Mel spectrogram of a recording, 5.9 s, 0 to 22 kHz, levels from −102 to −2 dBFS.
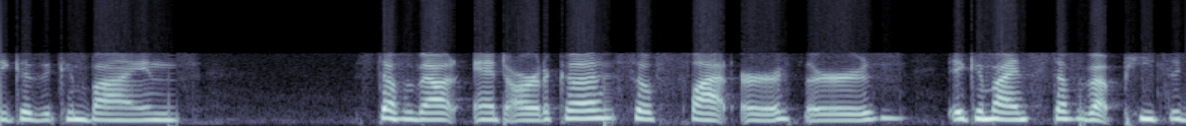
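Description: A speech clip carrying sample clock jitter throughout: a faint hiss and roughness, roughly 45 dB under the signal, that swells on loud, bright syllables and vanishes in pauses. On a spectrogram it shows as a low haze riding high-frequency energy, consistent with timing wobble of a microsecond or two. Three short gaps show packet loss with pitch repetition: 40 ms at 0.84 s, 40 ms at 3.02 s just after "so flat earthers it", and 20 ms at 5.40 s just before "so flat earthers it". Each sounds like a briefly held buzzy tone, drawn on a waveform as a few repeated pitch cycles fading out, suggesting two, two and one lost 20 ms packets. The G.711 telephone coding caps the spectrogram at 4 kHz.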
